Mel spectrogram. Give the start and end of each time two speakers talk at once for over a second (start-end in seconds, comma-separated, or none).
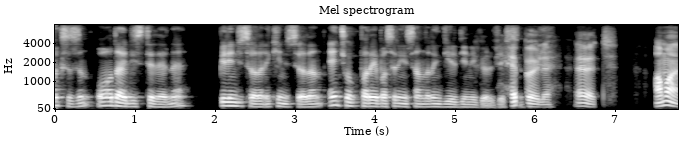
none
